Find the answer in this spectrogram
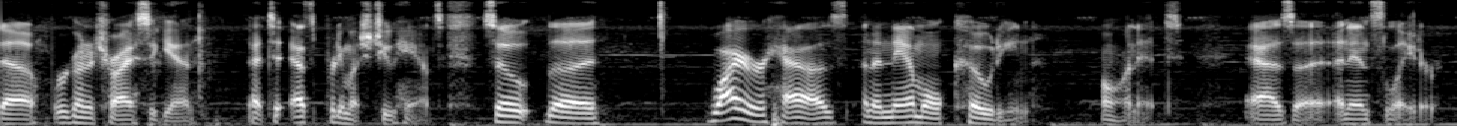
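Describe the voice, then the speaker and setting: A man giving a casual hands-on tutorial, thinking aloud in a halting way as he works, with wry humour. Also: medium pitch, vocal fry, a little mellow. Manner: thinks aloud while working, halting, wryly joking. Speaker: hobbyist demonstrating an electronics hack.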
